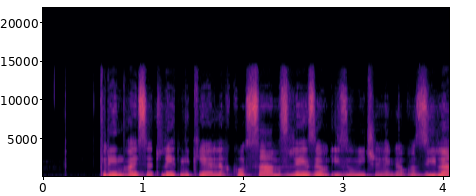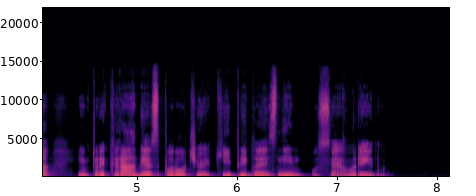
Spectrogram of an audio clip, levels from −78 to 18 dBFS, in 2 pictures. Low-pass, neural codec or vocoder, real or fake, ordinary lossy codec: 14.4 kHz; codec, 32 kHz, 1.9 kbps, SNAC; fake; none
